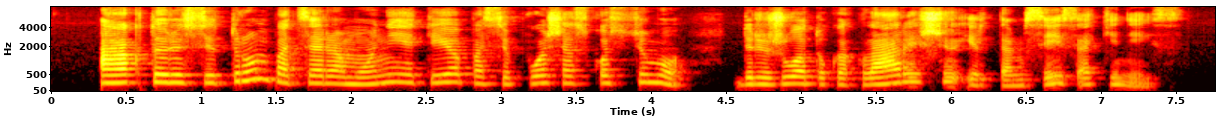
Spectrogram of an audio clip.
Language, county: Lithuanian, Šiauliai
